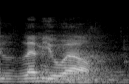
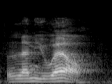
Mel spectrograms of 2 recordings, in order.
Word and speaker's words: Lemuel: One, two, three, Lemuel. Good. In Hebrew, you always accent the last syllable of a word. Lemuel.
